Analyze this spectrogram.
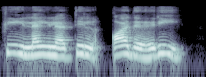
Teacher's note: حرف را پر روم کے ساتھ وقف کرنے میں تفخیم اور ترقیق کے قواعد حالت وصل کے مطابق لگائے جاتے ہیں، جیسے فی لیلۃ القدری، عند الوصل جب ہم اس کو سٹاپ نہیں کریں تو را یہاں کیا ہوگا بتائیے؟ یہ را تو یہ باریک ہوگا، لائٹ ہوگا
